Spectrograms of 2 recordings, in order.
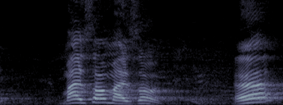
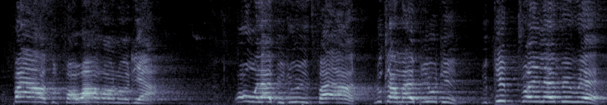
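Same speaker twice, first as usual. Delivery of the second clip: furious shout; 6 semitones higher, 10 dB louder than usual. Acted. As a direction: rage at the idea of art. Father shouting about fine arts.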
